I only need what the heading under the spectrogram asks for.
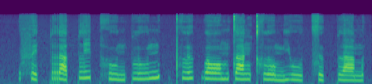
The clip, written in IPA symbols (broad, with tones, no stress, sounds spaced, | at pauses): f e˨˩ k̚ p r a˨˩ t̚ p l i˦˥ t̚ h u˨˩ n p l u˦˥ n | pʰ l ɯ˦˥ k̚ l ɔː˧ m t a˧ ŋ kʰ l o˨˩ m j uː˨˩ t̚ s ɯ˨˩ k̚ p l a˧ m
